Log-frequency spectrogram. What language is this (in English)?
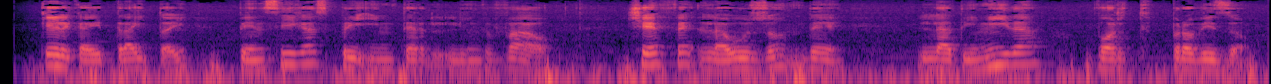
Esperanto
